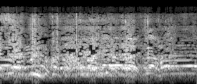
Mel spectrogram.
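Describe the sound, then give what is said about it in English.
A crowd of thousands cheers and shouts at a street celebration in the Gaza Strip, East Jerusalem and the West Bank. It is a dense, continuous, loud roar of many overlapping voices, with individual cries rising briefly above the steady din. “Thousands of people came out. They set off fireworks and some waved Hamas flags, cheering the militants who rule over Gaza for their victory over Israel.”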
